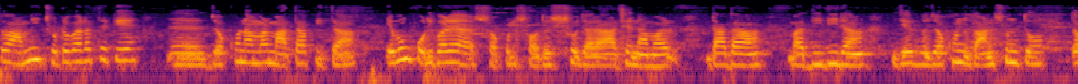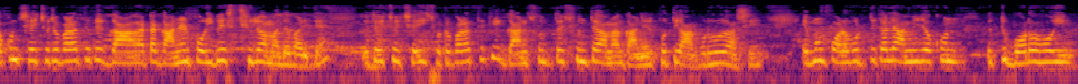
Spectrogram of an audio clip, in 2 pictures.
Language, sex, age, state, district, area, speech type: Bengali, female, 30-45, West Bengal, South 24 Parganas, urban, spontaneous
